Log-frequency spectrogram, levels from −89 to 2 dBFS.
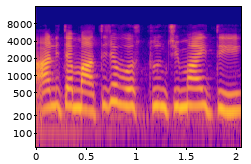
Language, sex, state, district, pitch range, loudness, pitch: Marathi, female, Maharashtra, Solapur, 265-300 Hz, -16 LUFS, 290 Hz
